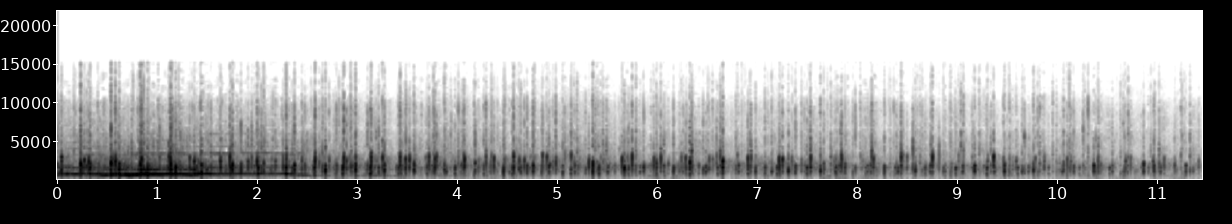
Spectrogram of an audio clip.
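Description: A small crowd breaks into sustained applause to welcome a musician whose new album just debuted at number one: dense rapid clapping that swells at the start with a brief cheer or whistle, then holds steady at a lively, slightly lower level throughout.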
